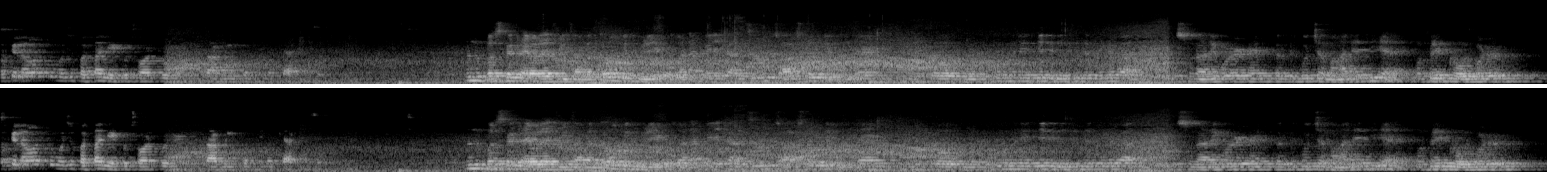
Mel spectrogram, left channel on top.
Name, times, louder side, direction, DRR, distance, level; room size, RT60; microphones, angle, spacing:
voice 1, 0.0-3.2, right 3 dB, 40° right, 7 dB, 0.5 m, -28 dB
sound 1, 1.6-11.7, left 2 dB, 25° left, 0.5 m, -32 dB
voice 2, 4.7-15.0, left 1 dB, 85° left, -2 dB, 2.1 m, -24 dB
8.2 x 6.3 x 3.0 m, 1.0 s
head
